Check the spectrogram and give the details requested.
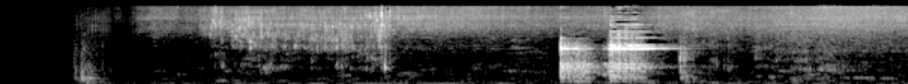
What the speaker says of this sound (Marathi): आता पाणी घालायचं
